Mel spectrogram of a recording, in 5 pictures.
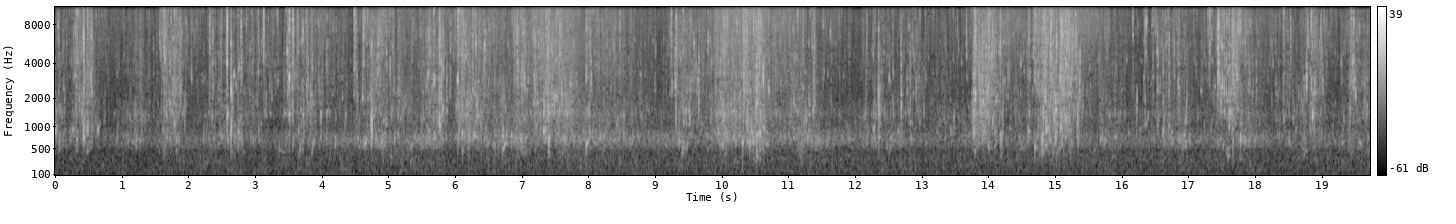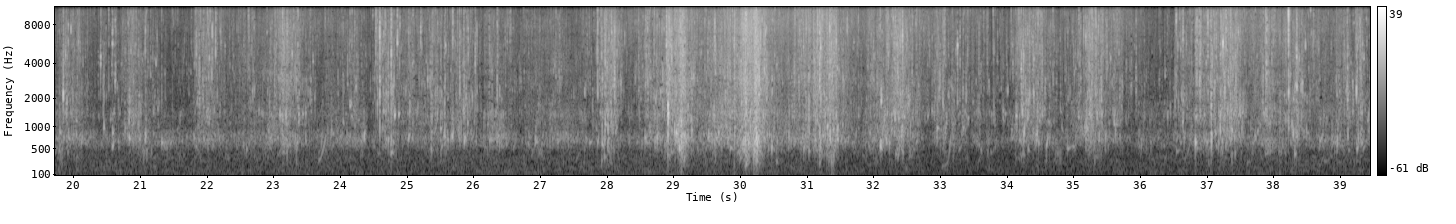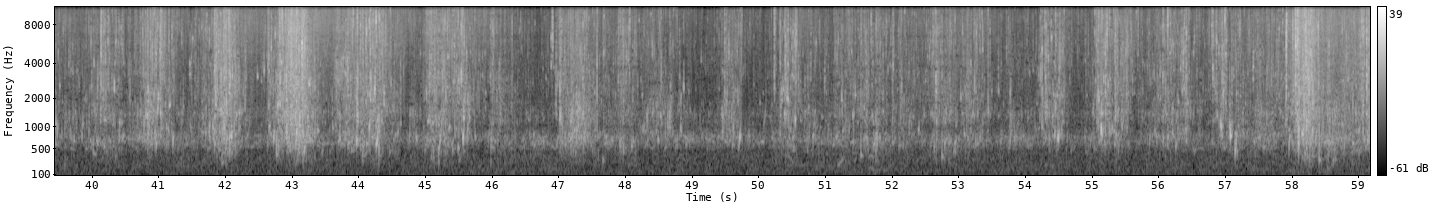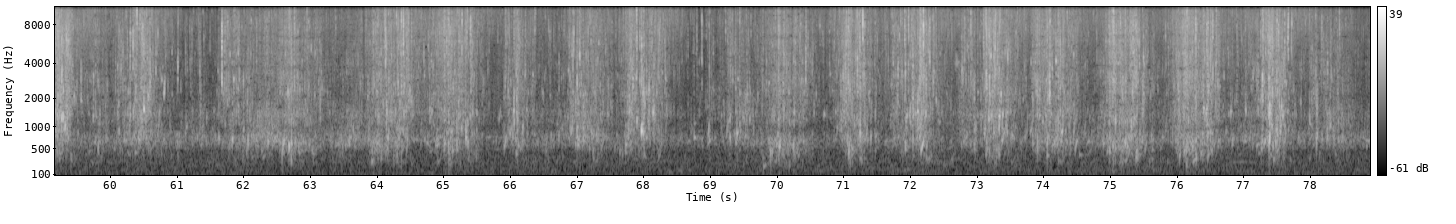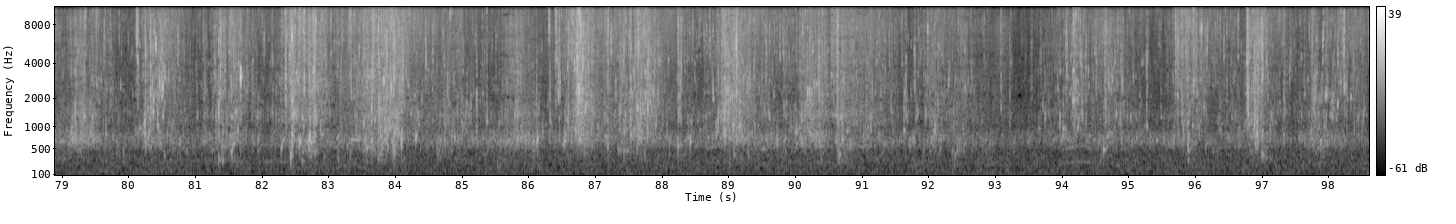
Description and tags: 20090826.lake.waves.01
Small waves splash (very softly) in a front-glacier lake (with an impossible name, but see Geotag) in South East Iceland. Shure WL183, FEL preamp, Edirol R09 recorder
lake, field-recording, waves, iceland, water, nature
